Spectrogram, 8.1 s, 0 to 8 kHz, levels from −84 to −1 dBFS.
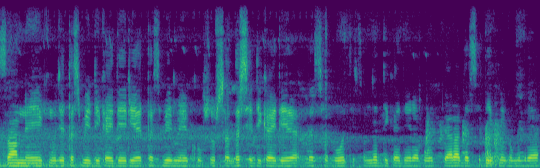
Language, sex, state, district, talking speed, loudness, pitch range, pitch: Hindi, male, Rajasthan, Bikaner, 250 wpm, -19 LUFS, 125-130 Hz, 125 Hz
